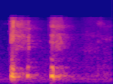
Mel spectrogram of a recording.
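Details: Two short, dry cough bursts about half a second apart in a quiet room.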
